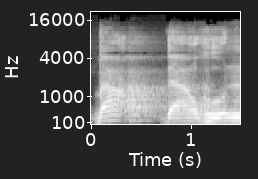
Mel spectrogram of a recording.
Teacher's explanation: Ketika dihentikan dengung tetap. Fathahnya tidak usah dibunyikan. ba'dahunna, ketika berhenti ba'dahun. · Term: gunnah musyaddadah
